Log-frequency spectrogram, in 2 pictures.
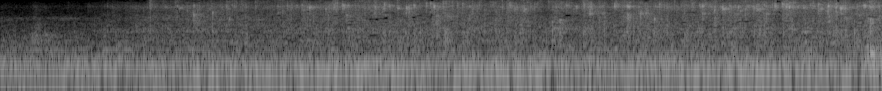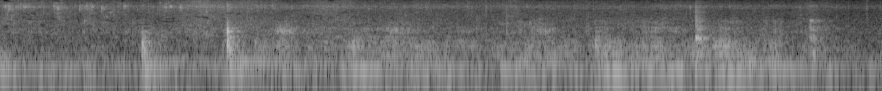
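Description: Ground masala paste of coconut, coriander, cumin, red chillies and tamarind sizzling as it fries in hot ghee and oil in a nonstick kadai. The sizzle builds about a second in, and the ladle and spatula knock and scrape against the pan a few times while it is stirred.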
